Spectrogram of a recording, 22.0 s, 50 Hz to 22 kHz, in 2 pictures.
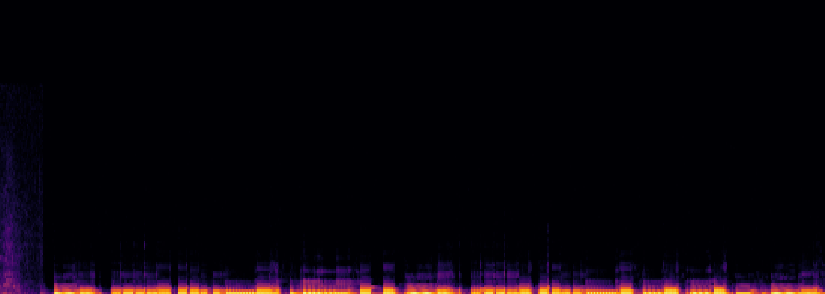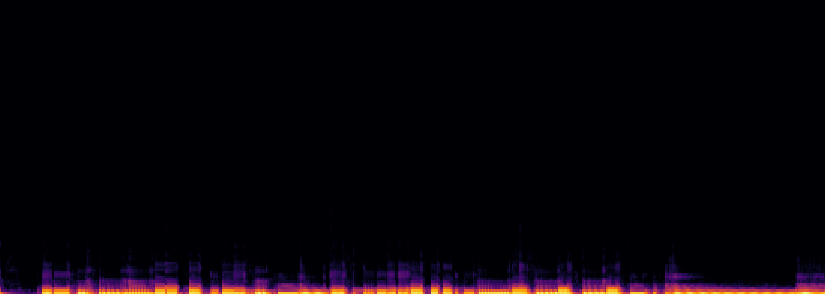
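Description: Harley Benton MV-4MSB short-scale electric bass playing a line of plucked notes with both pickups in parallel and the tone knob rolled fully off, so the highs are cut. There is a short pause about halfway through, and it ends on a long held low note.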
